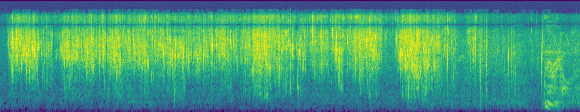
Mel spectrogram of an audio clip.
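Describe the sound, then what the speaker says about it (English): Water poured from a bucket onto a freshly transplanted plant in the bush, a steady close trickle and splash running for several seconds with brief pauses. "Well, I got some water in the bucket right here."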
